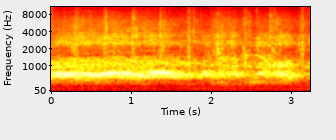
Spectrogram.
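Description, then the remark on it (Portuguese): A large crowd of Santos football fans protests after a defeat to Atlético Paranaense that eliminated the team from the Copa do Brasil, shouting and chanting together in a loud, continuous roar, voices blending into a dense wall of sound with no distinct speech. “Depois da derrota para o Atlético Paranaense, que eliminou o time da Copa do Brasil, houve muito protesto da torcida.”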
